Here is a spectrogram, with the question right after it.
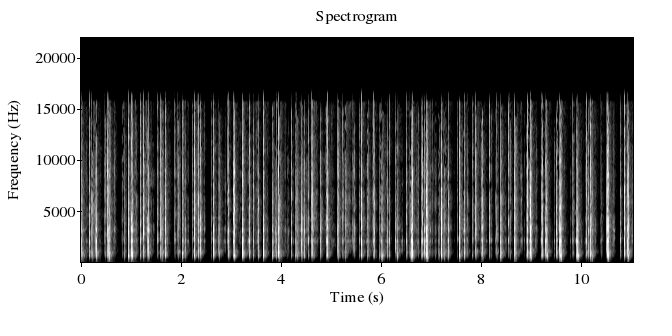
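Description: Long nails tap rapidly on a small, hollow white cardboard box held close to the microphone, producing a steady stream of sharp, dry clicks. Each tap has a hollow, papery knock centered near 970 Hz with bright edges and almost no ring or low end.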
